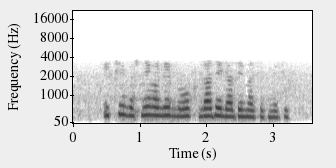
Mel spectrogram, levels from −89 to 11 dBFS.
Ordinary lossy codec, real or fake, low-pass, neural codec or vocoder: AAC, 24 kbps; fake; 3.6 kHz; vocoder, 22.05 kHz, 80 mel bands, WaveNeXt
